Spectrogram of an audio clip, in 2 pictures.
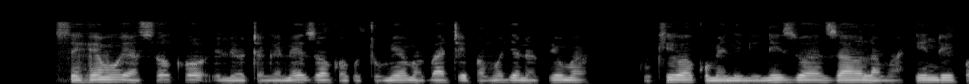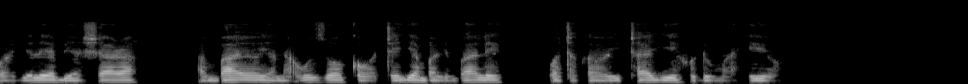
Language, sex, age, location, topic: Swahili, male, 25-35, Dar es Salaam, agriculture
